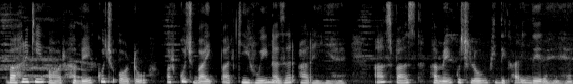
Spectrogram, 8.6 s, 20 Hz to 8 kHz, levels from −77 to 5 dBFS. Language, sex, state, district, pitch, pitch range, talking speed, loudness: Hindi, female, Andhra Pradesh, Guntur, 200 Hz, 175-235 Hz, 175 wpm, -21 LUFS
